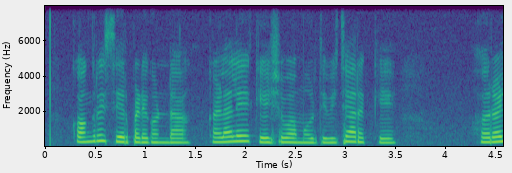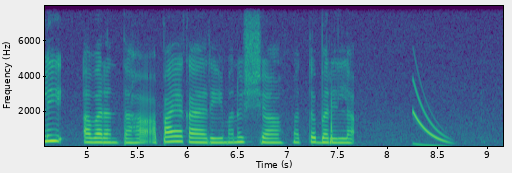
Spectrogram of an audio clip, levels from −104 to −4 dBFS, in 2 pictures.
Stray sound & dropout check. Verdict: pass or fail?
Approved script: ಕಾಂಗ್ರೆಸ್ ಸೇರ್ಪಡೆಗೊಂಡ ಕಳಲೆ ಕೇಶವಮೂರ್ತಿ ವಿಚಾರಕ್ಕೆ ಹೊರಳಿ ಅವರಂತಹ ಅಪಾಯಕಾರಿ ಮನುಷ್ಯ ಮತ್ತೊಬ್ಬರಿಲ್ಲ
fail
